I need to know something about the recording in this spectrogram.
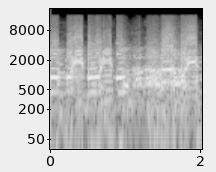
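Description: Short horn honks repeating in a steady rhythm, about two to three a second, over a group of voices chanting or singing.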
